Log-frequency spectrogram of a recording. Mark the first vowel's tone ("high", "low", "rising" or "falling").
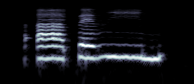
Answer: low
